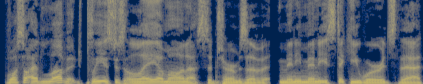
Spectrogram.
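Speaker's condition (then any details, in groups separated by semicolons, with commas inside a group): No condition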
